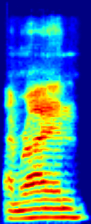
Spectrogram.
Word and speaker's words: Ryan: I'm Ryan. It's just like R-Y-A-N, spelled like lion.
